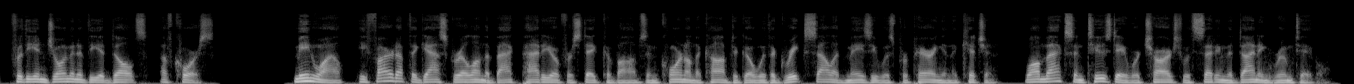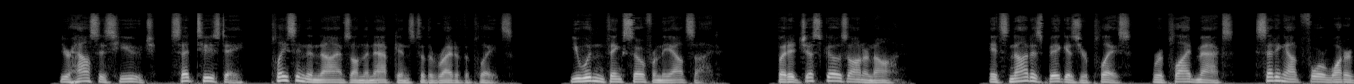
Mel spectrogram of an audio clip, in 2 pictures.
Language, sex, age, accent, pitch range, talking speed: English, male, 50-69, American, 85-115 Hz, 215 wpm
